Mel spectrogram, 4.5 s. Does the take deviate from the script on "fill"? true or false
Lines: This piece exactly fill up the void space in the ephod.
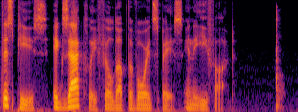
true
